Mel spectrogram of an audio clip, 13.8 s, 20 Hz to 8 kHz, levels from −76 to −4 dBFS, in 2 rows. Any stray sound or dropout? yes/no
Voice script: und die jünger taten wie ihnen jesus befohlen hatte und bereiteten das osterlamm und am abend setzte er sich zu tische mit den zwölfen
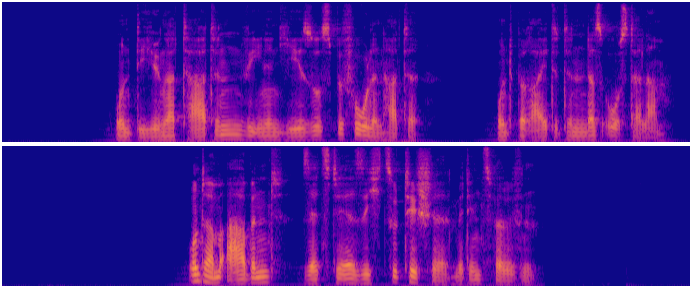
no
